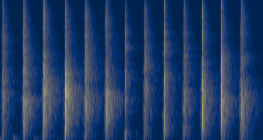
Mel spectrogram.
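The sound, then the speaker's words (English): Applause for Eddie Murphy, heard as thirteen evenly spaced hand claps at a slow, steady beat, each sharp and crisp with a short decay. “So I want to take this time to give Eddie a salute. Round of applause to Eddie.”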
